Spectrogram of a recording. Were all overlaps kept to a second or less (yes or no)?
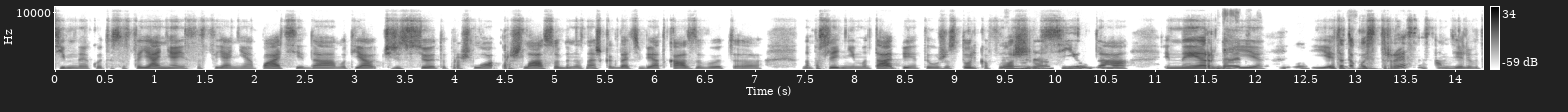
yes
